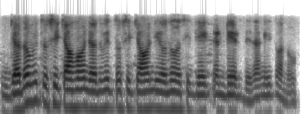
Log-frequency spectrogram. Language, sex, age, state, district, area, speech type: Punjabi, male, 45-60, Punjab, Fatehgarh Sahib, rural, conversation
